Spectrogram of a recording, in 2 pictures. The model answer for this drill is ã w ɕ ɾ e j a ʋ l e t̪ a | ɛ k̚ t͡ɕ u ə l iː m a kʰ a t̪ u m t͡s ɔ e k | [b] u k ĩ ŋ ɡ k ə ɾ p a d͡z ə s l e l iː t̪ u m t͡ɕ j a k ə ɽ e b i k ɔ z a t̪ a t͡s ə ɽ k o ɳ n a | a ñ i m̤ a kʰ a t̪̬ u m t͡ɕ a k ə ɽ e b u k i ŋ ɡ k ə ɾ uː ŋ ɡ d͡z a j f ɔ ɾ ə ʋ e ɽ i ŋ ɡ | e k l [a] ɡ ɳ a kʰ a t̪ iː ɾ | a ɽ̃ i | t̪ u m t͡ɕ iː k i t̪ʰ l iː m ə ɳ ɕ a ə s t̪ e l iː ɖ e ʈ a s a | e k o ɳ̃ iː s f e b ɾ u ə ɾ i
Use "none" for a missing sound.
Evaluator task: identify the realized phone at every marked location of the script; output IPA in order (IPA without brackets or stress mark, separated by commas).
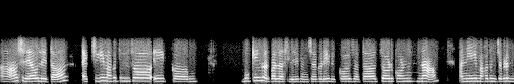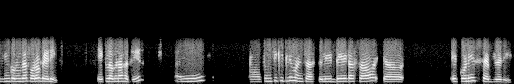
b, ə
